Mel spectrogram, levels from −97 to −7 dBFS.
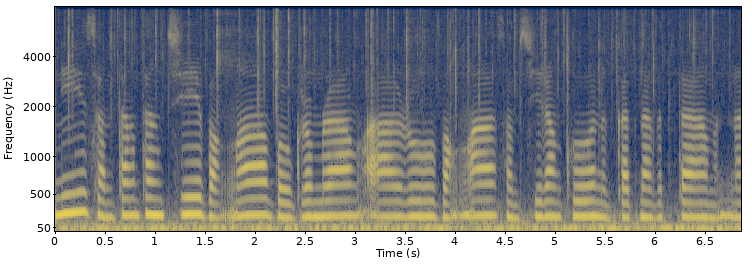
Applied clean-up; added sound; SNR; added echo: none; Fire; 6 dB; none.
